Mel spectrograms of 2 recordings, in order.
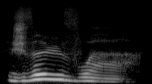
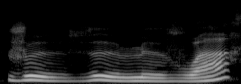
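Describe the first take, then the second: First: Two vowels are dropped, giving two syllables. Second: Every vowel is pronounced, giving four syllables. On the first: "On peut encore en enlever une" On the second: "quatre syllabes"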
